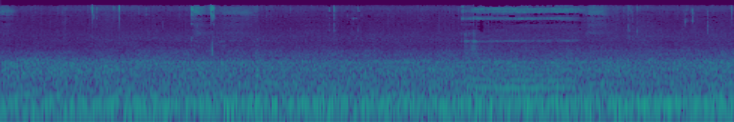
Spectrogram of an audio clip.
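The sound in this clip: Steady road noise from a car driving on a highway: a continuous low rumble and roar that holds even throughout, with no talk.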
